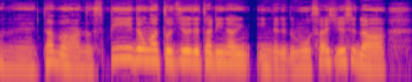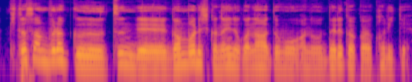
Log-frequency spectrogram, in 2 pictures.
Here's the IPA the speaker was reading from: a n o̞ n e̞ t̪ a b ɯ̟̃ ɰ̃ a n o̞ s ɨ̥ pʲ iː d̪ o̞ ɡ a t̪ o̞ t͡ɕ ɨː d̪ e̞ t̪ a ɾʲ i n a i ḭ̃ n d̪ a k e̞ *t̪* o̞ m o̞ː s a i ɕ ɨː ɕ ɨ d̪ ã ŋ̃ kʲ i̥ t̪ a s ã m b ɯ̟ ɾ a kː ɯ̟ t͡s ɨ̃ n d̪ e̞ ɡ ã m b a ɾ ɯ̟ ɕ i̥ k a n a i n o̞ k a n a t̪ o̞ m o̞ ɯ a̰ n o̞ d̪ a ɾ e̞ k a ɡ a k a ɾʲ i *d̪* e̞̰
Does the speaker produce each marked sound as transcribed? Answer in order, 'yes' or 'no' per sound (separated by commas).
no, no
